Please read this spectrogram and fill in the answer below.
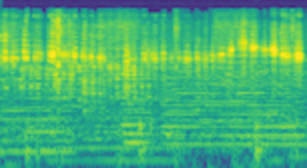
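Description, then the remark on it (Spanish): Rats running up and down inside wood-panelled walls: a steady, busy scratching and scrabbling that runs continuously, moderately loud, with no voices. “Las paredes recubiertas de madera estaban llenas de ratas que correteaban de arriba abajo”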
